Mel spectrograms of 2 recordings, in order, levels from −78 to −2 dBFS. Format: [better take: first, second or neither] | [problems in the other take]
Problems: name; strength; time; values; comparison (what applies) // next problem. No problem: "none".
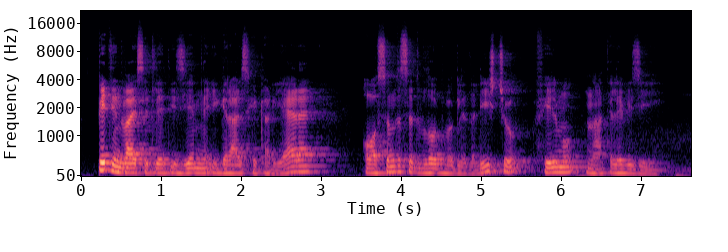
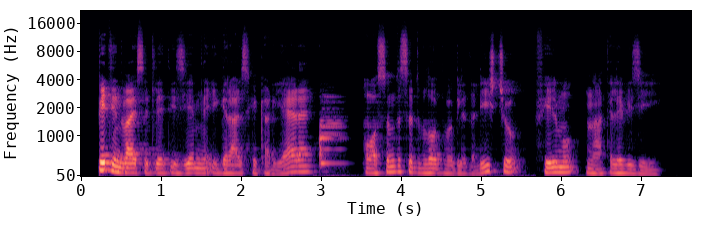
first | noise reduction (neural mask model DeepFilterNet 3)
